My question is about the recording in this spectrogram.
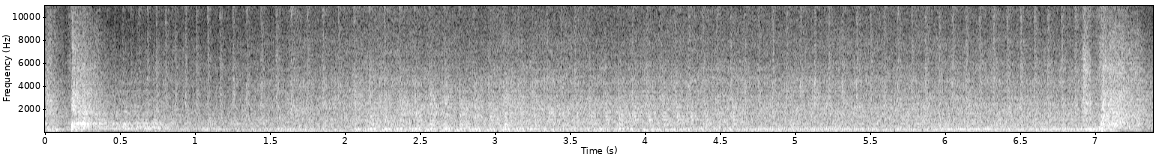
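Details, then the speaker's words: Dodge Scat Pack V8 idling with a loud rapid sharp ticking knock; collapsed lifter on cylinder 4, which had a misfire, dropped down and lets the pushrod move. "That lifter dropped down, causing all that knock he hears. When the car's on, you hear that knock?"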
